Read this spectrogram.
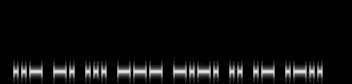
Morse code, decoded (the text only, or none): UNSOCIAL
